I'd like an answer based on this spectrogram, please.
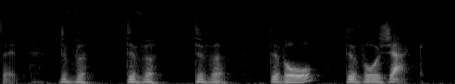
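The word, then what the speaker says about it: Dvořák: ok we can pronounce it divert over Devore Dvorak Dvorak Dvorak Dvorak 3 syllables Dvorak next one is ah now we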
